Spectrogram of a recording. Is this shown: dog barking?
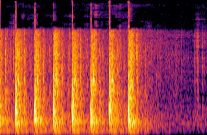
no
